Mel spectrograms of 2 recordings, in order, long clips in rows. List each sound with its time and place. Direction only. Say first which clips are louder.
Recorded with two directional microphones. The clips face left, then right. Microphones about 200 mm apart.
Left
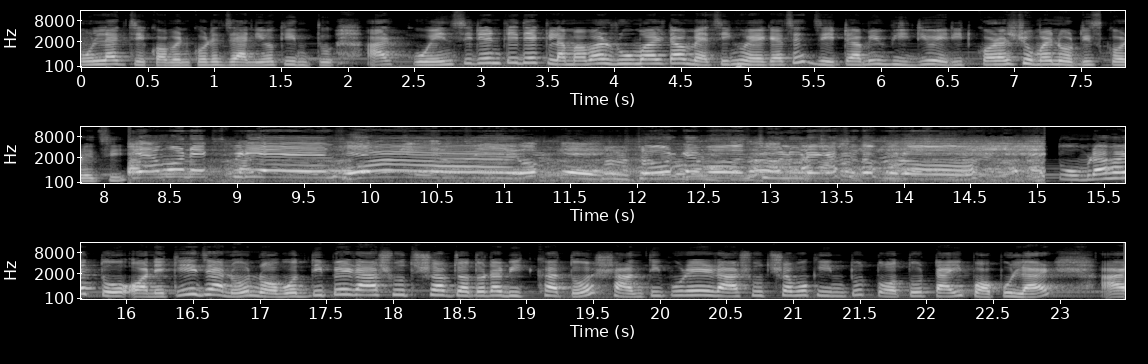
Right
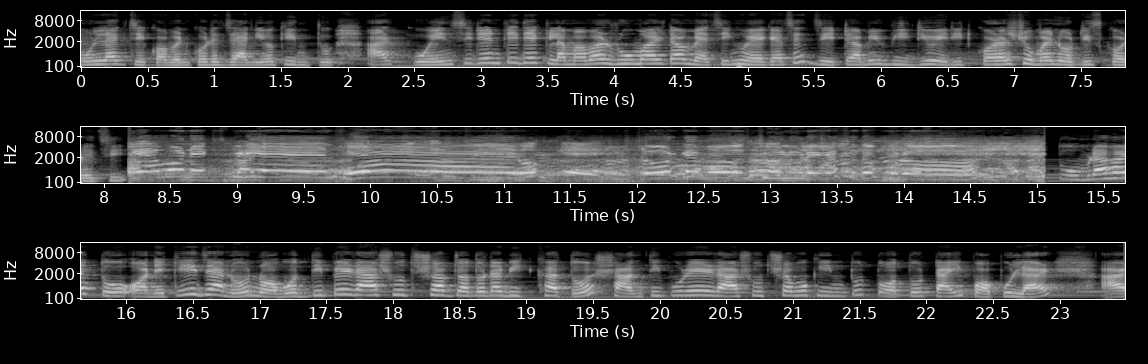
0.0 s a woman's voice: left 3 dB; 55° left (ahead or behind)
8.2 s child singing: right 1 dB; 10° left (ahead or behind)
11.4 s a sound: left 4 dB; 55° left (ahead or behind)
12.1 s a sound: right 1 dB; 5° left (ahead or behind)
13.1 s chatter: left 1 dB; centre (ahead or behind)
15.2 s a woman's voice: left 3 dB; 40° left (ahead or behind)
